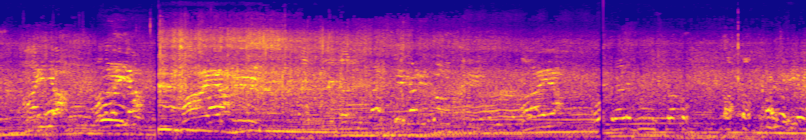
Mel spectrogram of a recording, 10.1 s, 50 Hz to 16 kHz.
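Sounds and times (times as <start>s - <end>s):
car engine running: 1.1s - 10.0s.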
